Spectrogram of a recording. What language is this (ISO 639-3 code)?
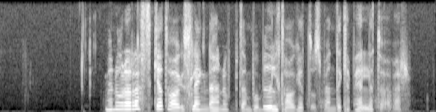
swe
